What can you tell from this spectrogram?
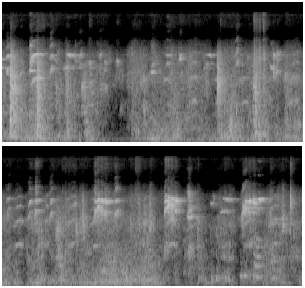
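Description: A flock of small caged songbirds chirping in many short, high calls, mixed with brief wing flutters.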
